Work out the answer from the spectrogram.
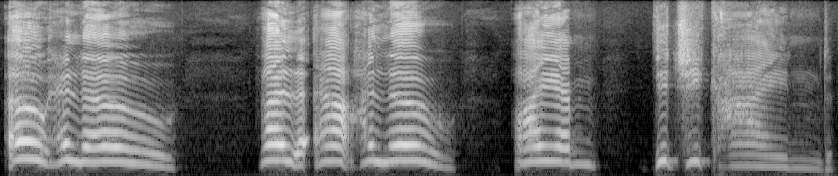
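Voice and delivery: high, slow, drawn-out put-on greeting; odd stranger voice. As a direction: stretch every word, high and strange.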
